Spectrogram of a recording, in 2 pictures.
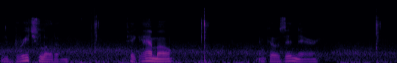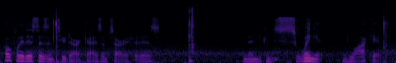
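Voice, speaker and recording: A man's voice: on the low side, fairly even intonation, normal speed, gravelly, long pauses. A man giving casual, rambling VR gameplay commentary, joking and poking fun at himself, in a noisy recording. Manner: rambling, joking, self-deprecating. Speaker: VR game video creator.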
